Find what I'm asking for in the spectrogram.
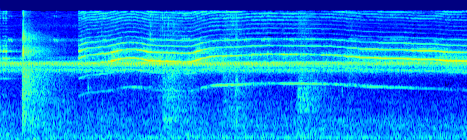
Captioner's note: whining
